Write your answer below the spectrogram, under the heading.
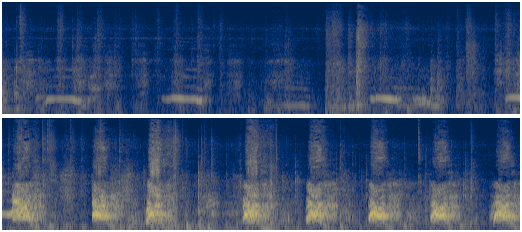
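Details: Rottweiler Loki and English Bulldog Meatball in a yard, excited while watching an RC truck driven around; soft whines at first, then loud rough barks repeated about once a second, growing more intense.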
